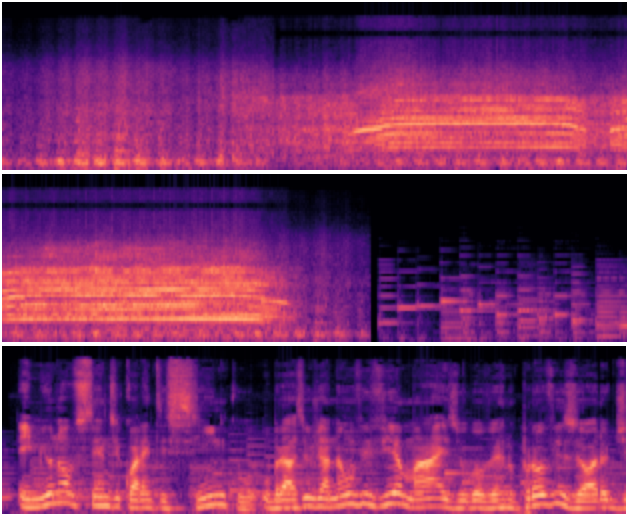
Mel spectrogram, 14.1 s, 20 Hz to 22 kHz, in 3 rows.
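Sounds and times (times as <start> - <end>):
train rumbling and clattering as it gets moving: 0.0 - 7.5
loud train whistle blasts: 2.6 - 7.0
speech: 9.6 - 14.0.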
